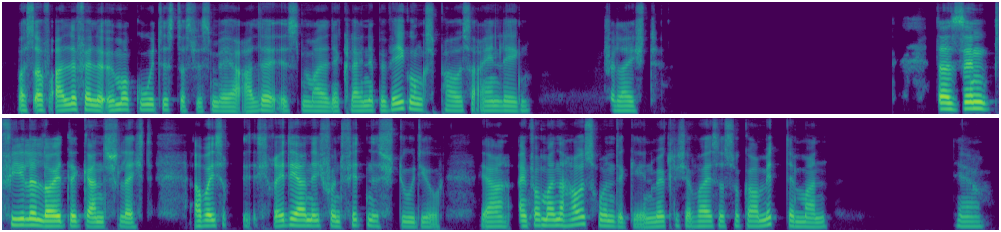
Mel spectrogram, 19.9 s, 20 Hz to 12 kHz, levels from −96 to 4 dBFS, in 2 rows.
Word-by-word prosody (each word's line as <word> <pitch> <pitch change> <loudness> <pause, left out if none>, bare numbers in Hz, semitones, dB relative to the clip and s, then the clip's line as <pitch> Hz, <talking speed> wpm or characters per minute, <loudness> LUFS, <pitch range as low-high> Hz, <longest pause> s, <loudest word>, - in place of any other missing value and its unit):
was 145 - -2
auf 150 - +2
alle 155 +5 +4
Fälle 155 -3 +3
immer 165 +3 +1
gut 160 0 -4
ist, 160 0 -6
das 135 - -7
wissen 130 +1 -6
wir 125 - -2
ja 125 - -2
alle, 130 +4 -1
ist 135 - -7
mal 130 -1 -4
'ne 130 - -6
kleine 135 +1 -4
Bewegungspause 155 -3 -2
einlegen. 140 0 -5 0.7
Vielleicht 140 -1 -7 2.8
Da 185 -1 +9
sind 195 +1 +6
viele 185 -1 +5
Leute 150 -1 +6
ganz 140 -2 +1
schlecht, 135 -3 -2 0.4
aber 160 +1 +3
ich 165 - -3
r - - -13
ich - - -12
rede 165 +4 +2
ja 165 -1 +7
nicht 160 -1 0
von 150 -1 -2
Fitnessstudio, 145 - -6 0.4
ja? 145 0 -2
Einfach 155 +2 0
mal 170 0 +2
'ne 175 -2 +1
Hausrunde 170 -7 -1
gehen, 130 0 -7
möglicherweise 150 0 -3
sogar 150 0 -4
mit 195 +6 -1
dem 150 -2 -2
Mann. 135 0 -4 1.3
Ja. 145 -2 -9
150 Hz, 140 wpm, -24 LUFS, 140-165 Hz, 2.8 s, Da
